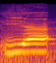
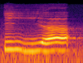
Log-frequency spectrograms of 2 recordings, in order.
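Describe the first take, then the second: First: The y sound is short and light. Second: The y sound is pressed and doubled. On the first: The speaker calls it wrong. "Tidak iya" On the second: The speaker calls it right. "Berarti ditekan. ... tapi iya"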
